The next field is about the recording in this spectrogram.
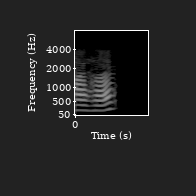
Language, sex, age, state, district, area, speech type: Assamese, female, 18-30, Assam, Dhemaji, urban, conversation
